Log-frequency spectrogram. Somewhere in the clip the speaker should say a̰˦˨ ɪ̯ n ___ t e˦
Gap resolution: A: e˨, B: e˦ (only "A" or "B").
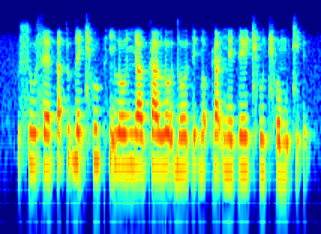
A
